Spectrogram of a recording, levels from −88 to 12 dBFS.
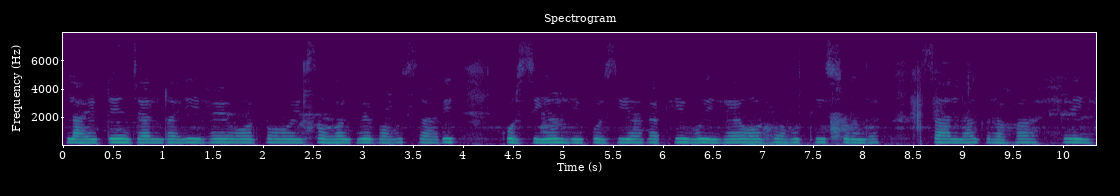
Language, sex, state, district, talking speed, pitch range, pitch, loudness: Hindi, female, Maharashtra, Pune, 120 wpm, 220-230 Hz, 225 Hz, -42 LUFS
